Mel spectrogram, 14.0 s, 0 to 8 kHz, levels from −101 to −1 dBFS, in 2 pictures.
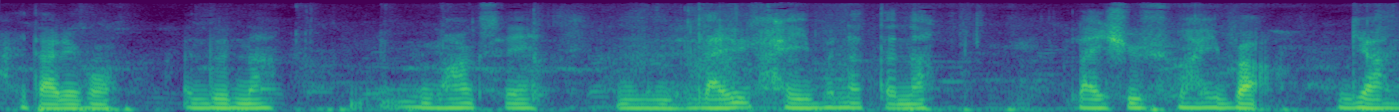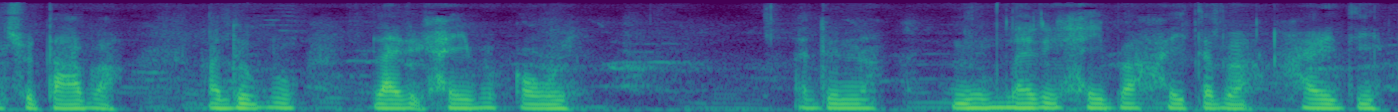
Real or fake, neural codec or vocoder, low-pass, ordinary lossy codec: real; none; 7.2 kHz; MP3, 48 kbps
